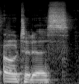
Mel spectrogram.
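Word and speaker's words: Otodus: holy i know pronunciation doesn't matter well it's otidus but he was going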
